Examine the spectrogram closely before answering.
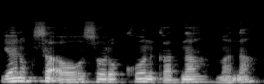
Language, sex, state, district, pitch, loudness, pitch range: Garo, male, Meghalaya, South Garo Hills, 120 Hz, -19 LUFS, 115-130 Hz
